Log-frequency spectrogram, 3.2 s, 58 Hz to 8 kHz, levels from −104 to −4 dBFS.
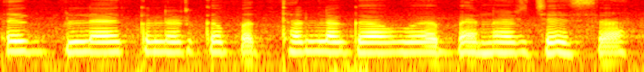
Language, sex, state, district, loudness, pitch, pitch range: Hindi, female, Uttar Pradesh, Lucknow, -15 LUFS, 230 Hz, 225-230 Hz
